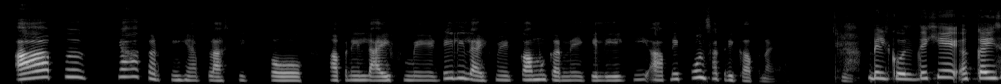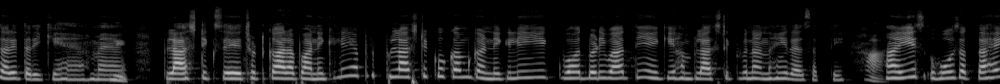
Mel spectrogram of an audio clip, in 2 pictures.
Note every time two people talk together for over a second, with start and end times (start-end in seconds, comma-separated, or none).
none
